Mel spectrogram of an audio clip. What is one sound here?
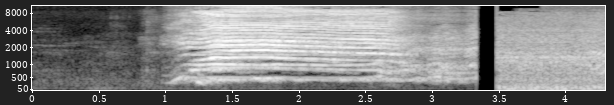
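A toddler squeals with delight.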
